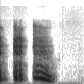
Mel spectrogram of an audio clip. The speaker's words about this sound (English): And this can be edited, I guess. Sorry, I need to clear my throat.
